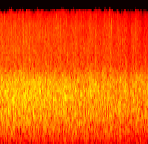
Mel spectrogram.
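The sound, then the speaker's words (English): Audience applause welcoming a guest author to the stage, a dense, even wash of many hands clapping that holds steady and continuous throughout. “Well, let's just give a hand to Erwin McManus.”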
